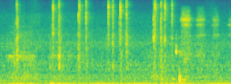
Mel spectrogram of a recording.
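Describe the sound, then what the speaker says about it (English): Quiet typing on a computer keyboard, a few short bursts of soft clicky keystrokes with brief pauses between them, close by in a calm room. "I'm going to type in winner."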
